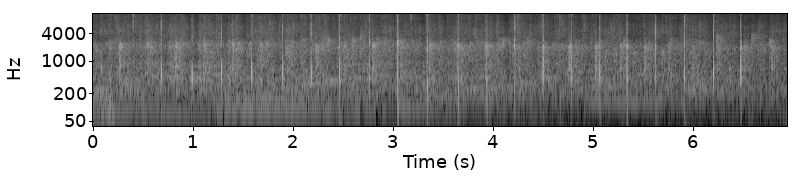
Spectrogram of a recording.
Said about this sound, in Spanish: Vamos a darle un aplauso al Señor por esas personas que han recibido a Jesús esta mañana.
